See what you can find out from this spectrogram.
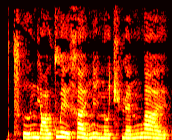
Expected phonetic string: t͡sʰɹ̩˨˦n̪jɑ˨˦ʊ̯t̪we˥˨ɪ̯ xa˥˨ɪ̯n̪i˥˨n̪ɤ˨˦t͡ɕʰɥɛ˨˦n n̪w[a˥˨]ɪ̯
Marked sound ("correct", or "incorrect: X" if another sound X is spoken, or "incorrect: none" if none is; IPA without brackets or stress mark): correct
